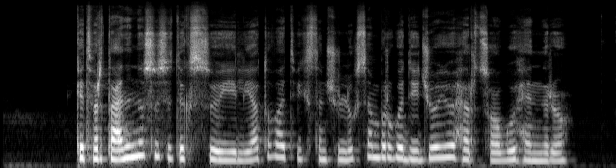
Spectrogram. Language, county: Lithuanian, Vilnius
